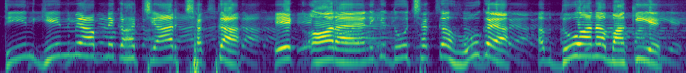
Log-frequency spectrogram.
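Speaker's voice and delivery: loud, high burst over a six; excited cricket commentary. Acted. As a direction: call the big hit with a roar. Six hit during commentary.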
